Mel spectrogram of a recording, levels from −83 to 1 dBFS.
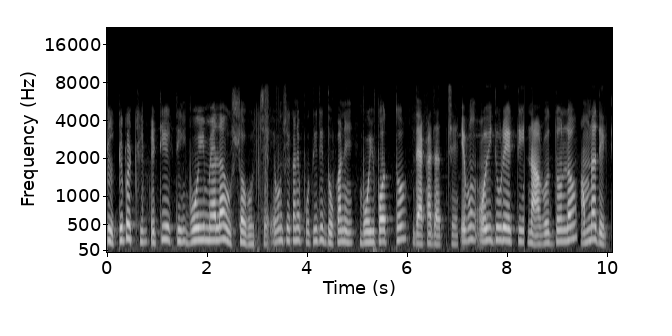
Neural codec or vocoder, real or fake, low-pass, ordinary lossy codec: none; real; none; none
